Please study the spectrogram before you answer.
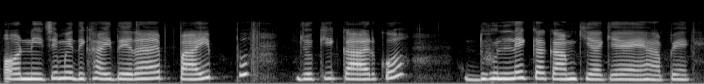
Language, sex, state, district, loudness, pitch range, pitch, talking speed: Hindi, female, Jharkhand, Garhwa, -14 LUFS, 240-275 Hz, 255 Hz, 170 wpm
